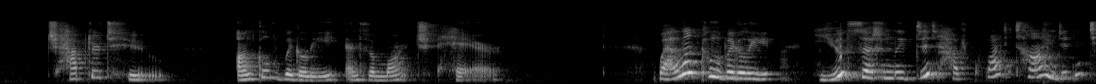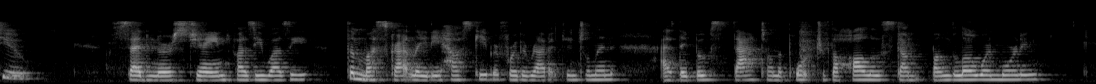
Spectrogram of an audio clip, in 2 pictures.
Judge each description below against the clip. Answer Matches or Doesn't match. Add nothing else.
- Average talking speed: Doesn't match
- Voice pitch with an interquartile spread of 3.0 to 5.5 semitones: Matches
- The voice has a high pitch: Matches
